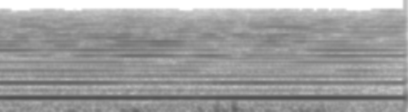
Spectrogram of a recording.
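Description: Warning siren sounding one long, steady tone at a constant pitch, of the kind sounded for an evacuation.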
